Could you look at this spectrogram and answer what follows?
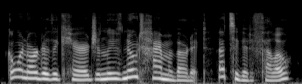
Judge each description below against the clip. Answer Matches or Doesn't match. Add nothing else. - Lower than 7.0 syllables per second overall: Doesn't match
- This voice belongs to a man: Doesn't match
